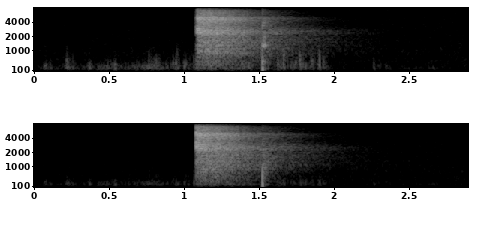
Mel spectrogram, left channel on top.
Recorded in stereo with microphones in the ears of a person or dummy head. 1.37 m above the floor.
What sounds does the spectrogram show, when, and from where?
1.1 s a clap: 80° right, 1.2 m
